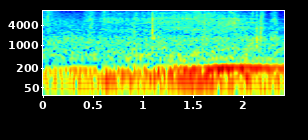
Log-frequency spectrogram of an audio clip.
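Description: Low motor-vehicle rumble that builds up through the second half, with a steady hum joining near the end.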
